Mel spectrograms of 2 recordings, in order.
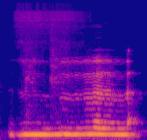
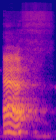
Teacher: And I produce the sound V. I feel vibration in my fingers. Those are my vocal cords vibrating. So this is a voiced sound. In contrast, if I produce the sound of the F in English as in funny, right?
